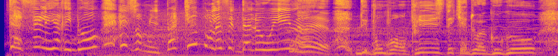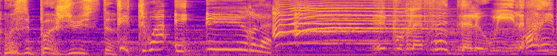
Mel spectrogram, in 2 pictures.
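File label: French character voice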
